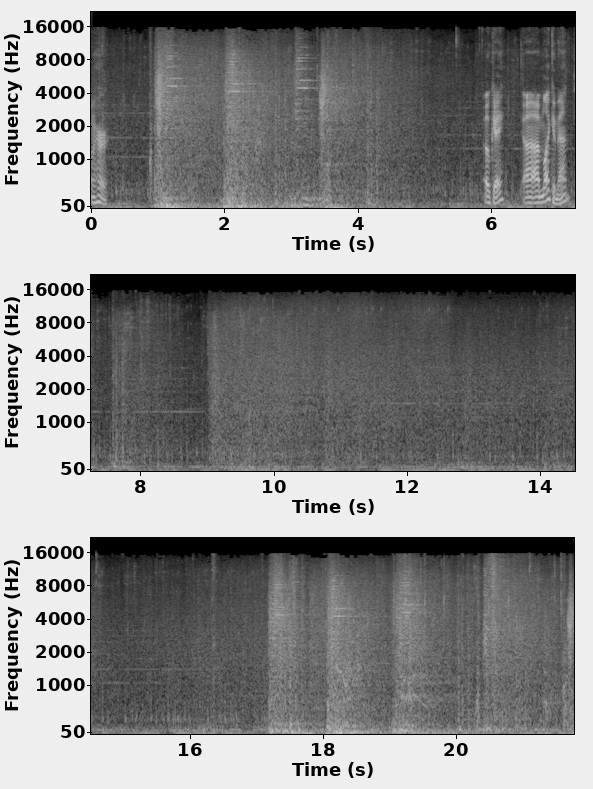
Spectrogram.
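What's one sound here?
A weapon swings and strikes with heavy thuds.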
